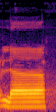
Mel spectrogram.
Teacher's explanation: لام کے اوپر ایک اور سائن ہے کھڑی زبر کا، اسے ایک الف کی مقدار کھینچیں گے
